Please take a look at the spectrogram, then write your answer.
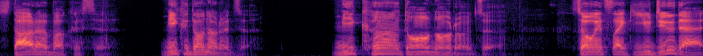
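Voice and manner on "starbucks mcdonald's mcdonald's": poorly done Japanese accent. Answering how to say brand names so locals understand: bad japanese accent. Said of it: "a shitty Japanese accent".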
